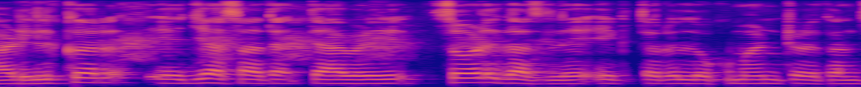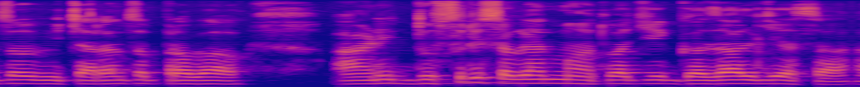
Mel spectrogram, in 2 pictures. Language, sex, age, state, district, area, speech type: Goan Konkani, male, 30-45, Goa, Canacona, rural, spontaneous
